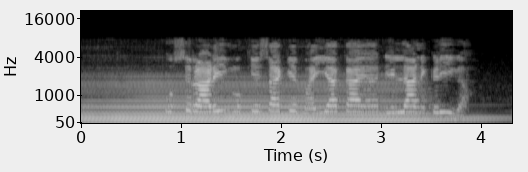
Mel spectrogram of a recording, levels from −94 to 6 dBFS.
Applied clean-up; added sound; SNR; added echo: none; Bowed string instrument; -2 dB; none.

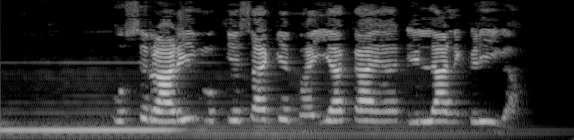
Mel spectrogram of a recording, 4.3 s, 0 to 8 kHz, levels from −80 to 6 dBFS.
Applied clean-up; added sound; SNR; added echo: classical method log-MMSE.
